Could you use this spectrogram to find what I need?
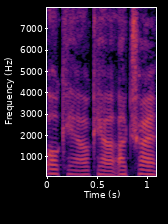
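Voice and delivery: put-on thick, heavy Caribbean accent. Quoting their nan's reply about coming to a gig, thick Caribbean accent. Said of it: "she's got like a real thick Caribbean accent".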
